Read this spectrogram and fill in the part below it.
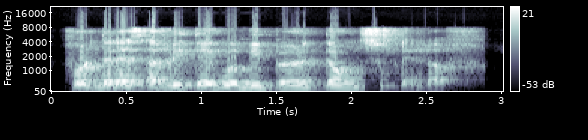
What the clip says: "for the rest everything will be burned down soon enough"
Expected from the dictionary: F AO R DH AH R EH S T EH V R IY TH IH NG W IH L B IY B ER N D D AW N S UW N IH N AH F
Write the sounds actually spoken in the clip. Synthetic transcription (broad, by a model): F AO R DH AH L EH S EH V R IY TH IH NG W IH L B IY B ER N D D AW N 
